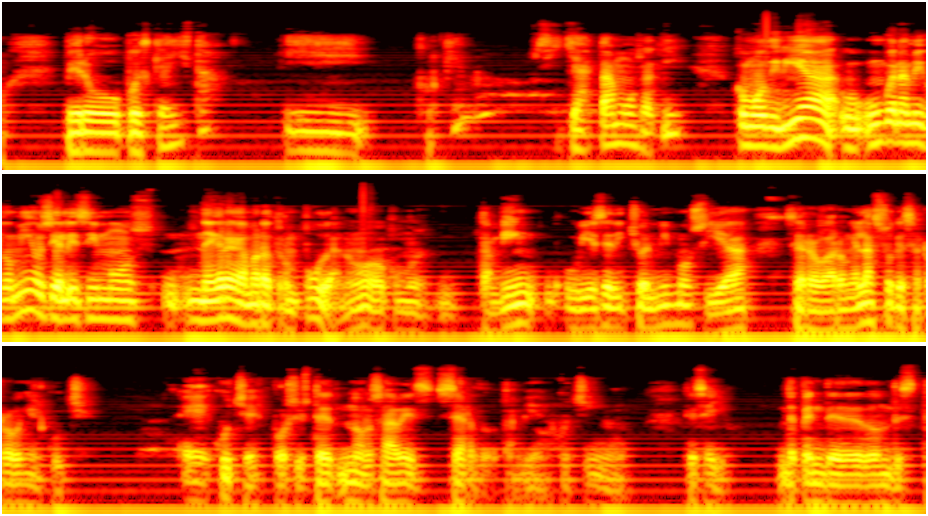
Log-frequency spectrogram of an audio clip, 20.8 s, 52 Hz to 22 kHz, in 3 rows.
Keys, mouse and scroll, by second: 0.8 y, 6.0 click, 6.0 right click, 6.0 g, 6.4 z, 9.7 g, 10.4 y, 12.6 g, 17.4 ctrl+middle click.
